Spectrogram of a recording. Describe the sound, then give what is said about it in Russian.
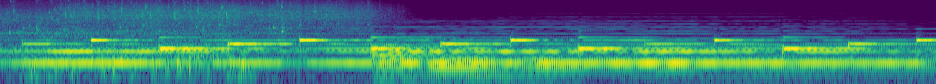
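Water from a holy spring runs and splashes steadily for the first few seconds, mixed with soft sustained music; the water sound then cuts off and only the music continues. “И вода там течет очень целебная, серебра очень много.”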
